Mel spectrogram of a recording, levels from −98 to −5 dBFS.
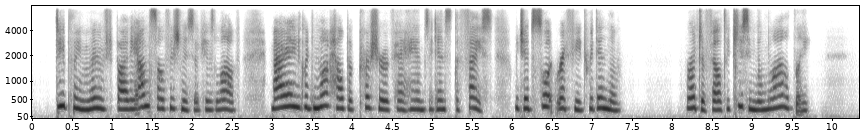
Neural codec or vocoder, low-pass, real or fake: codec, 16 kHz, 1 kbps, FreqCodec, smaller model; 7.2 kHz; fake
